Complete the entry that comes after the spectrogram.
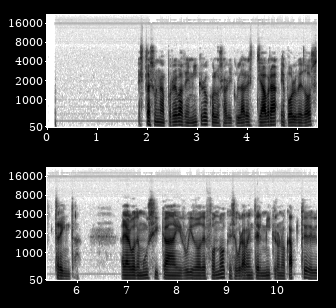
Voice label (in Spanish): Grabacion JABRA EVOLVE2 30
